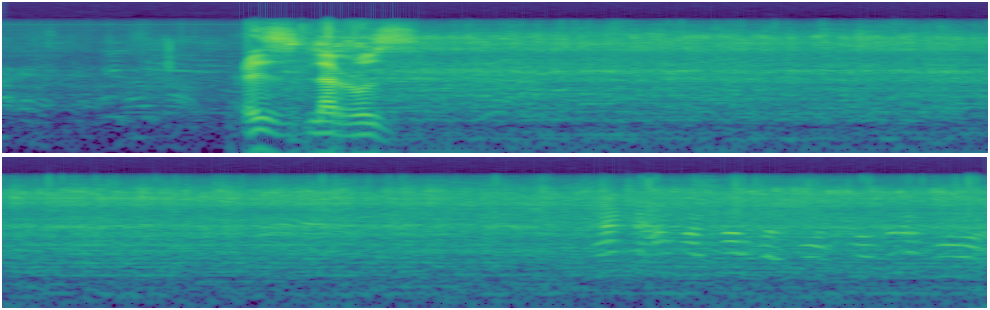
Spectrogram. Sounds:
speech

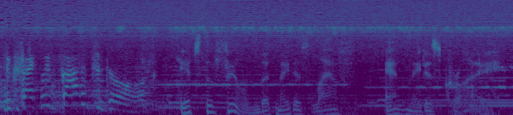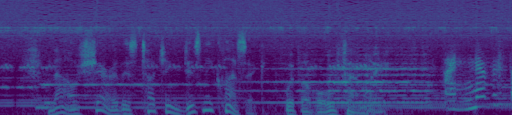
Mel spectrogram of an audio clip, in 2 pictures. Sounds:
speech, music

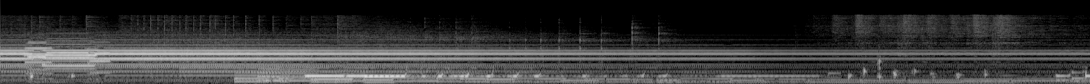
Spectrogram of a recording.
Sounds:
piano, musical instrument, keyboard (musical), music

